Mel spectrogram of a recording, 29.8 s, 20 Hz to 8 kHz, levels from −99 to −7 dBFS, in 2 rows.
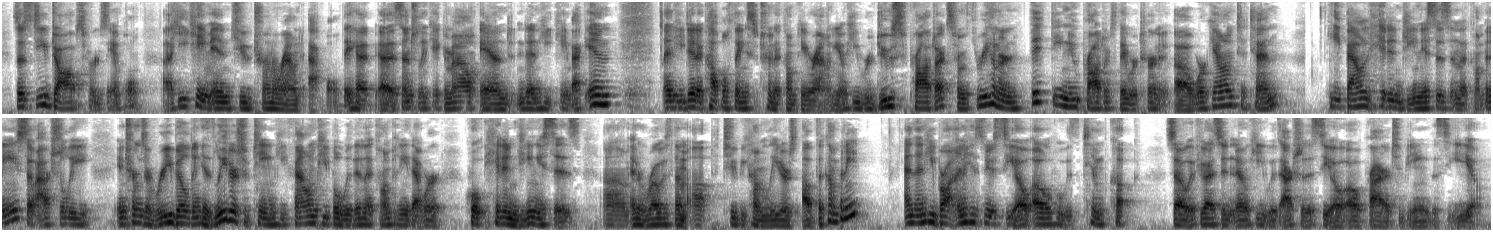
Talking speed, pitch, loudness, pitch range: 245 wpm, 120 Hz, -18 LUFS, 105-140 Hz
